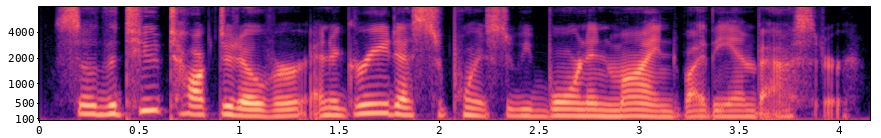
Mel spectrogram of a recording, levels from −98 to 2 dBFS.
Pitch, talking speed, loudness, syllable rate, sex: 185 Hz, 275 wpm, -17 LUFS, 6.5 syllables/s, female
